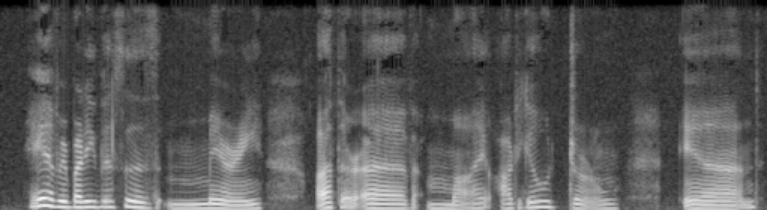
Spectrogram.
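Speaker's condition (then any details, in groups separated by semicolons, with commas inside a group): Cerebral palsy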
